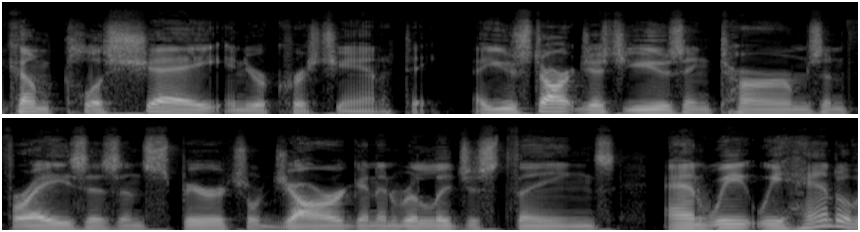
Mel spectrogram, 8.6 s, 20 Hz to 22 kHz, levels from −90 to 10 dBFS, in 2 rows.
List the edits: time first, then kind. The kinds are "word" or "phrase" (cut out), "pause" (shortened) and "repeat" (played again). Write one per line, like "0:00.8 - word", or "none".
0:02.3 - pause
0:07.5 - pause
